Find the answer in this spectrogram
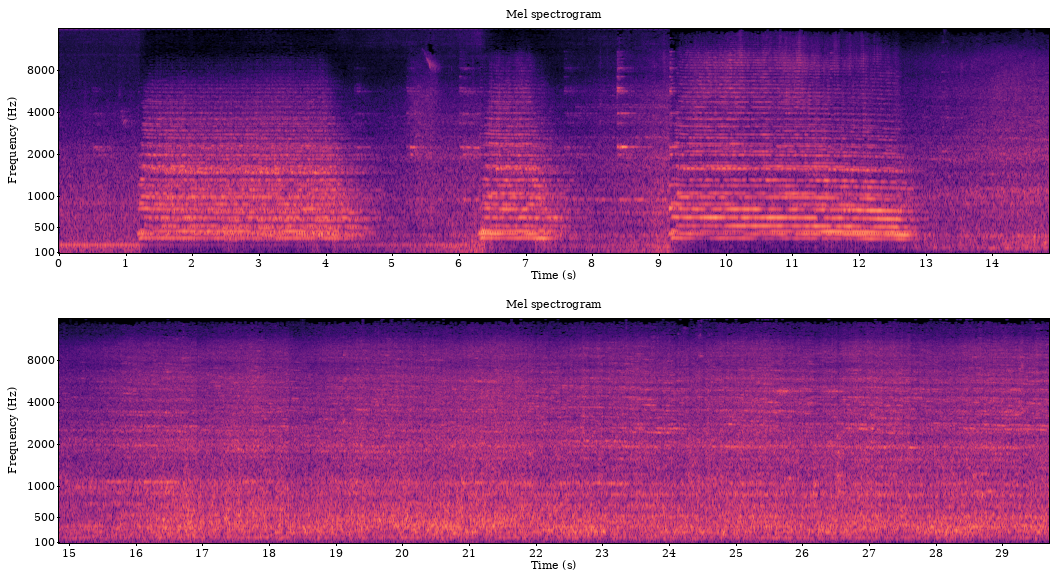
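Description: Diesel locomotive air horn sounding four blasts, long, long, a brief short, long: the grade-crossing signal. Then the train's passenger cars roll steadily past, wheels clattering over the rail joints.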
